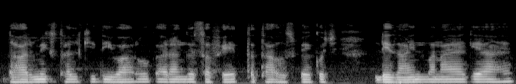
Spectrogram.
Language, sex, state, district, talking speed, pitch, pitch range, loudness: Hindi, male, Uttar Pradesh, Lalitpur, 160 wpm, 115 Hz, 115-120 Hz, -18 LUFS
